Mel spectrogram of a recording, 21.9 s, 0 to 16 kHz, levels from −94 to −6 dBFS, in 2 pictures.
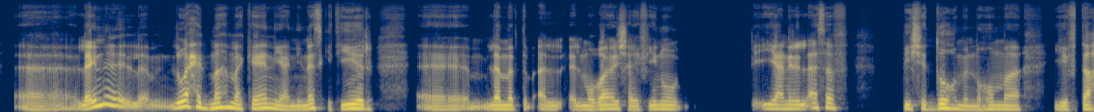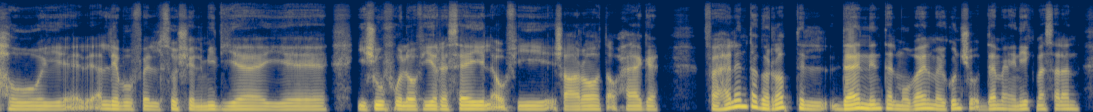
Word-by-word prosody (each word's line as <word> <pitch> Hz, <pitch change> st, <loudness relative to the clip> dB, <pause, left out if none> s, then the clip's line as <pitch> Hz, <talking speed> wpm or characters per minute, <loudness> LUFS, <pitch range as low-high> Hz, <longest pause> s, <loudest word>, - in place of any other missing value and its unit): آآ، 100 Hz, +5 st, -6 dB
لإن 215 Hz, +7 st, +6 dB
ال 225 Hz, -6 st, +2 dB, 0.3 s
الواحد 175 Hz, -4 st, +6 dB
مهما 155 Hz, -1 st, +5 dB
كان 135 Hz, +3 st, +2 dB
يعني 105 Hz, -3 st, 0 dB
ناس 135 Hz, +5 st, +1 dB
كتير 125 Hz, +1 st, +2 dB, 0.4 s
آآ 105 Hz, 0 st, -4 dB, 0.2 s
لما 115 Hz, 0 st, +3 dB
بتبقى -, -, -6 dB
ال 105 Hz, 0 st, -5 dB
الموبايل 115 Hz, +3 st, +1 dB
شايفينه 120 Hz, +3 st, -2 dB, 0.7 s
يعني 125 Hz, -1 st, 0 dB
للأسف 140 Hz, +3 st, -1 dB, 0.6 s
بيشدهم 120 Hz, 0 st, +1 dB
إن 100 Hz, -1 st, -2 dB
هُم 110 Hz, +1 st, -1 dB, 0.4 s
يفتحوا، 110 Hz, -1 st, -1 dB
ي -, -, -1 dB
يقلّبوا 115 Hz, -1 st, -2 dB
في 110 Hz, -, -4 dB
السوشيال 105 Hz, +1 st, -3 dB
ميديا، 105 Hz, 0 st, -1 dB
ي 105 Hz, +1 st, -3 dB, 0.3 s
يشوفوا 115 Hz, +1 st, +1 dB
لو 110 Hz, 0 st, +3 dB
في 115 Hz, +1 st, +1 dB
رسايل 115 Hz, +1 st, +2 dB
أو -, -, -1 dB
في 110 Hz, +1 st, -3 dB
إشعارات 105 Hz, +2 st, -1 dB
أو -, -, -4 dB
حاجة. 105 Hz, -1 st, -3 dB, 0.4 s
فهل 125 Hz, -, +1 dB
أنت 195 Hz, 0 st, +4 dB
جربت 140 Hz, -1 st, +2 dB
ال 110 Hz, -4 st, -1 dB
ده، 120 Hz, +4 st, +5 dB
إن 140 Hz, -3 st, +4 dB
أنت 135 Hz, +1 st, 0 dB
الموبايل 120 Hz, +3 st, +1 dB
ما 115 Hz, -4 st, 0 dB
يكونش 130 Hz, +6 st, -2 dB
قدّام 120 Hz, +5 st, -2 dB
عينيك 115 Hz, +2 st, -3 dB
مثلًا؟ 115 Hz, 0 st, -3 dB
115 Hz, 135 wpm, -22 LUFS, 105-125 Hz, 0.7 s, لإن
